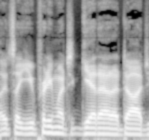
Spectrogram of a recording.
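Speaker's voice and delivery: normal talking voice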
